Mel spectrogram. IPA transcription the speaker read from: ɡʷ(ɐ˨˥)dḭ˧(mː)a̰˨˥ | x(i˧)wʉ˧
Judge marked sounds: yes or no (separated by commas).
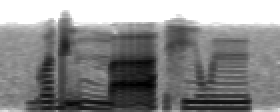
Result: yes, yes, yes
